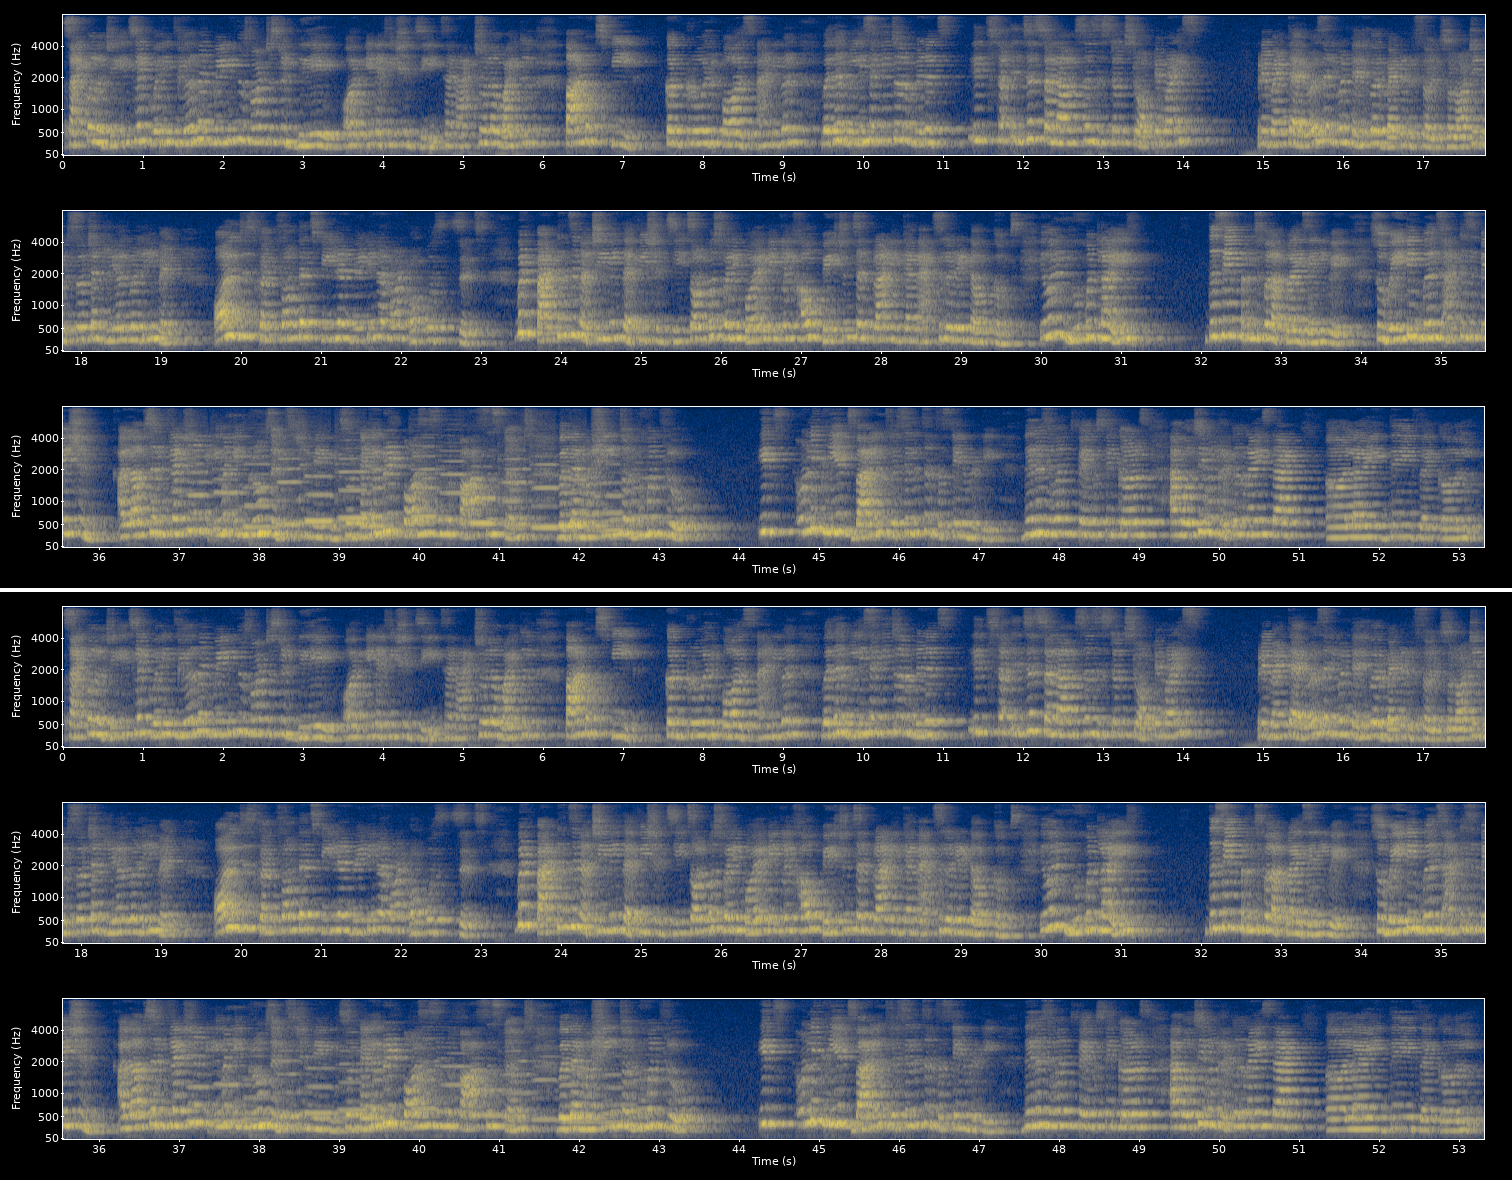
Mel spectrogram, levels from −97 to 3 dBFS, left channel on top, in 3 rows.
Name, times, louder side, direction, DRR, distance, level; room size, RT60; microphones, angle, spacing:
voice 1, 0.0-7.1 7.5-9.2 9.5-10.9 11.3-14.1 14.9-19.2 19.7-22.5 22.7-22.9 23.4-31.2 32.0-35.9 36.2-43.4 44.2-47.2 47.5-51.0 51.3-53.1, equal, 10° left, -6 dB, 1.9 m, -21 dB
Wind instrument woodwind instrument, 36.7-43.0, left 5 dB, 45° left, 0.7 m, -29 dB
13.5 x 6.1 x 3.9 m, 0.99 s
head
